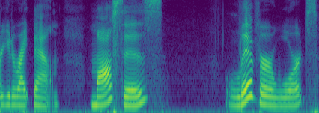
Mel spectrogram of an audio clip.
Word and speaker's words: liverworts: And liverworts looks like this. Liverworts is L-I-V-E-R-W-O-R-T-S, just like you would think of liver and warts, but it's spelled a little different.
